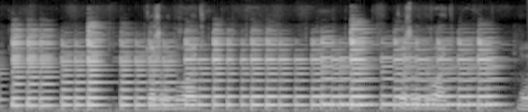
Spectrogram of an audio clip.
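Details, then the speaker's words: Yamaha Clavinova CLP digital piano after cleaning: some notes and chords strike louder than others at the same touch, uneven velocity response; diagnosis found worn, dirty contact rubbers and key matrix faults. "Основная проблема у вас была помимо то, что механический звук, у вас ещё и ноты выбивают."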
